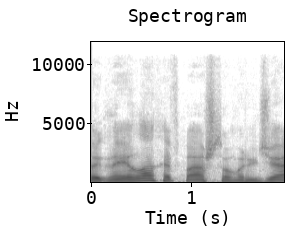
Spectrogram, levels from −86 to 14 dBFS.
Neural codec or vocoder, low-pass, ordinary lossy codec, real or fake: codec, 24 kHz, 0.9 kbps, WavTokenizer, small release; 10.8 kHz; AAC, 64 kbps; fake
